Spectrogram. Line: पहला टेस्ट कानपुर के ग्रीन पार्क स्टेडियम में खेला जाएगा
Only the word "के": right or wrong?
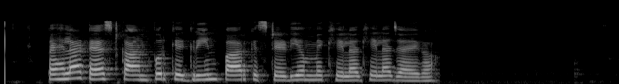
right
